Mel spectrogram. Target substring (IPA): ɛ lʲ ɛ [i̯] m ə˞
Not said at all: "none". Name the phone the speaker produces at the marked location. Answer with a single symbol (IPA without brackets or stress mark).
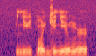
u̯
